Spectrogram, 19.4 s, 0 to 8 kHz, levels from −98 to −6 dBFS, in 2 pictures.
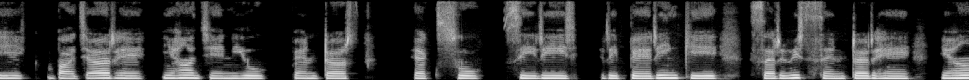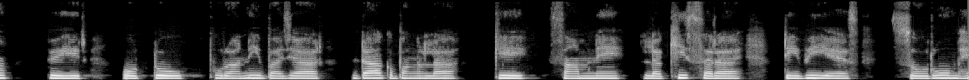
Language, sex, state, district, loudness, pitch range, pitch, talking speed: Hindi, female, Bihar, Lakhisarai, -18 LUFS, 220-235 Hz, 225 Hz, 90 wpm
